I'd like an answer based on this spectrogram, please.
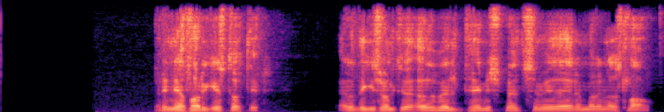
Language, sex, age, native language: Icelandic, male, 40-49, Icelandic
